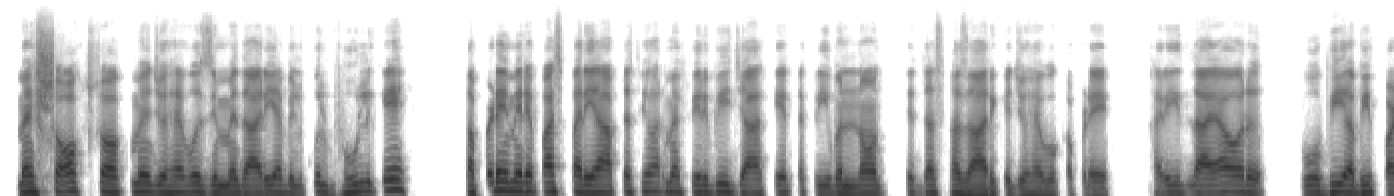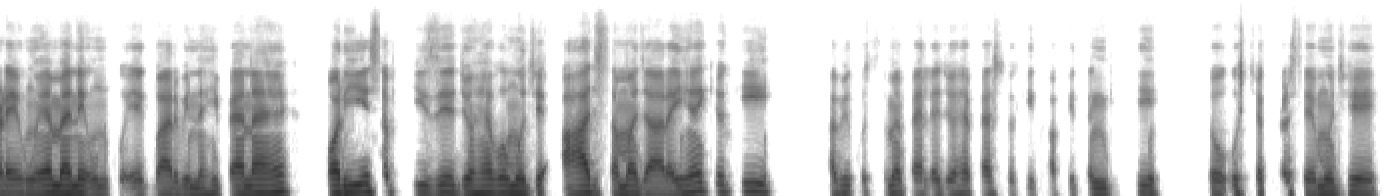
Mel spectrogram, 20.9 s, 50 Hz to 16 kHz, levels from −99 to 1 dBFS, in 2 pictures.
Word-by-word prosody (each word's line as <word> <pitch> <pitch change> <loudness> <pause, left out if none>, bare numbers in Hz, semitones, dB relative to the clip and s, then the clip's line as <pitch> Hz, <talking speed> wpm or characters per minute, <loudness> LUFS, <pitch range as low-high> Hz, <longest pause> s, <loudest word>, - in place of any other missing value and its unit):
मैं 150 - +6
शौक़-शौक़ 150 -2 +2
में 150 -1 +5
जो 145 - +3
है 145 +1 +3
वो 150 +1 +3
ज़िम्मेदारियाँ 130 0 +2
बिल्कुल 130 +3 -3
भूल 145 +6 +2
के 185 +4 +2 0.5
कपड़े 160 +6 +4
मेरे 160 -1 +5
पास 155 +1 +1
पर्याप्त 145 0 +3
थे। - - -1
और 155 -1 -1
मैं 150 -1 +1
फ़िर 140 -1 +1
भी 145 +1 +1
जाके 135 +1 -2
तक़रीबन 130 -1 -2
9 130 +1 +2
से 135 +2 -10
10 135 +1 -3
हज़ार 120 -1 +2
के 125 - -6
जो 120 0 -3
है 120 - -1
वो 120 0 -2
कपड़े 115 -1 -4 0.3
ख़रीद 130 +2 -4
लाया। 135 +2 +2
और 140 -4 +2 0.3
वो 135 0 +1
भी 145 +4 +2
अभी 135 0 +3
पड़े 130 +1 +2
हुए 125 0 0
हैं 135 - +6
मैंने 130 0 +6
उनको 125 0 -5
एक 120 -1 -6
बार 120 -1 -1
भी 125 - -3
नहीं 115 +2 -1
पहना 130 +1 +4
है। 145 +3 +3 0.3
और 130 -1 +5
ये 140 +3 +4
सब 150 +1 -8
चीज़ें 135 -1 -2
जो 130 -1 +2
हैं 130 +1 +4
वो 135 +1 +2
मुझे 130 0 +2 0.2
आज 130 +2 +2
समझ 125 0 0
आ 115 - 0
रही 125 +2 0
हैं 160 +2 +3
क्योंकि 150 0 -3 0.5
अभी 130 +2 -4
कुछ 130 0 -19
समय 130 0 -5
पहले 125 0 -7
जो 120 0 -6
है 130 - -3
पैसों 115 0 -10
की 120 - -17
काफ़ी 110 -1 -19
तंगी 110 0 -4 0.3
थी। - - -4 0.4
तो 120 - -3
उस 130 +1 -6
चक्कर 130 -1 -9
से 125 0 -5
मुझे 125 0 -1
130 Hz, 220 wpm, -26 LUFS, 125-145 Hz, 0.5 s, मैं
